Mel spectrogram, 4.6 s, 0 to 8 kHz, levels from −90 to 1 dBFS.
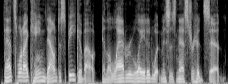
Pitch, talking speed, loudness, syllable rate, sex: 110 Hz, 225 wpm, -17 LUFS, 5.1 syllables/s, male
